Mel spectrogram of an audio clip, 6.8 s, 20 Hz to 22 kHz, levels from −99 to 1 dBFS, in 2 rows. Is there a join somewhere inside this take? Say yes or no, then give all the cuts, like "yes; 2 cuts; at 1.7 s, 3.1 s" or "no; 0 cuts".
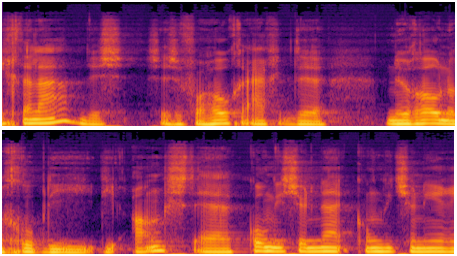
no; 0 cuts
